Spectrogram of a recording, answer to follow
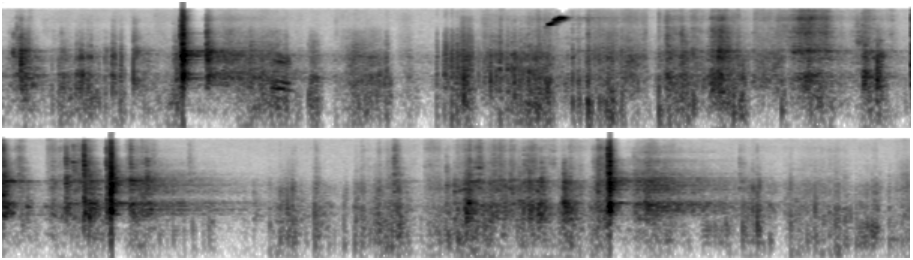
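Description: Steel scaffold frame being shifted and its locking pins dropped into the holes: three sharp metal clanks, about a second in, near the middle and about ten seconds in, amid rattling and handling noise.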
